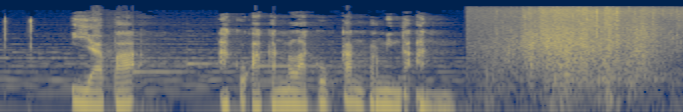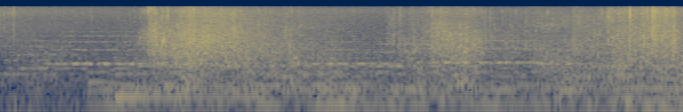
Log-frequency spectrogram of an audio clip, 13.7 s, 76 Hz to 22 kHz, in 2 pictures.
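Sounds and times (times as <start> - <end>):
speech: 0.7 - 1.5, 2.2 - 4.4
grey waves washing up a sandy beach at dawn: 4.7 - 13.6.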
